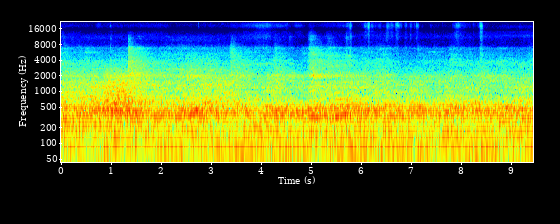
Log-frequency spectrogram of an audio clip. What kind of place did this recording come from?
restaurant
